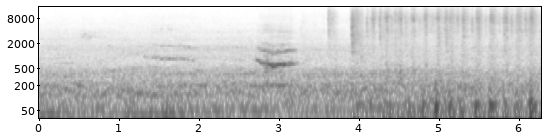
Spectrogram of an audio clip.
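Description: Domestic cat meowing: a couple of faint meows, then a louder one about three seconds in. After that comes a fast run of scratchy clicks.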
